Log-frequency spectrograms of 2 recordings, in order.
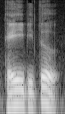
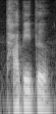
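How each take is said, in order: First: The first vowel is said as 'ay'. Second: The first vowel is said as 'ah'. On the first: "알파벳 A를 A로 읽으면" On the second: "알파벳 A를 부득이 외워야 하는 아로 읽으면"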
